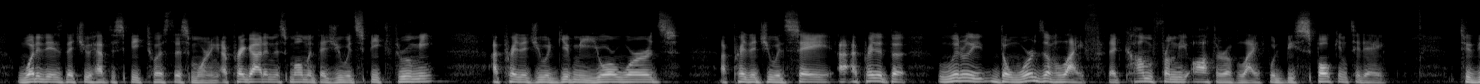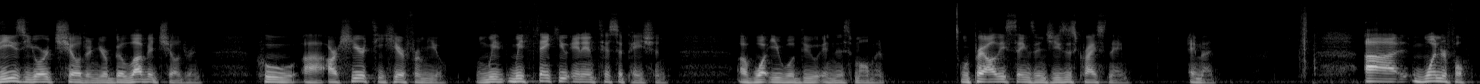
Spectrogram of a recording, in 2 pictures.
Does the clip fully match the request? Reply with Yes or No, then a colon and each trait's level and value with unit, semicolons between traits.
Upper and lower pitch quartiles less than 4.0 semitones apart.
Yes: average, 3.3 semitones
